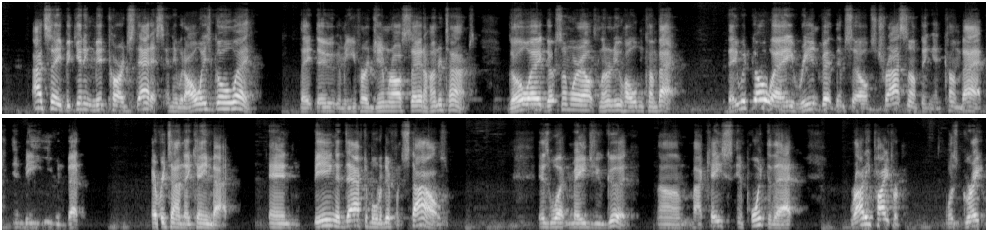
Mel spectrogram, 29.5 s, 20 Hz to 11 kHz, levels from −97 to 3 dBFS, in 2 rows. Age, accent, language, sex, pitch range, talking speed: 40-59, American, English, male, 115-165 Hz, 160 wpm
